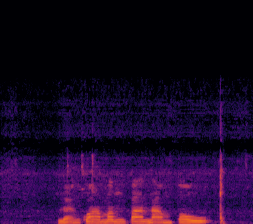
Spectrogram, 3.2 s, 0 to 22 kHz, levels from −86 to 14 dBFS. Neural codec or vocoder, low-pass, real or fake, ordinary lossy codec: vocoder, 44.1 kHz, 128 mel bands every 256 samples, BigVGAN v2; 14.4 kHz; fake; MP3, 96 kbps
